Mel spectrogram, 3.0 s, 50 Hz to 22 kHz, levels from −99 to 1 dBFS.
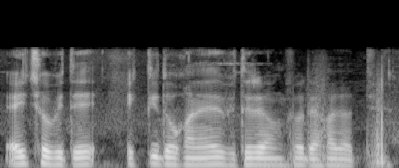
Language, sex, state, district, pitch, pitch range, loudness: Bengali, male, West Bengal, Cooch Behar, 115 Hz, 110-120 Hz, -19 LUFS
